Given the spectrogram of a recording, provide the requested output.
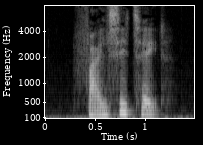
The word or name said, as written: fejlcitat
